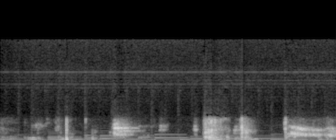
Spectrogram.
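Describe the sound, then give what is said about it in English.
A dog barks several times in loud, irregular bursts, with sharp clacks and short pauses between them and no one talking. “Like, is there a place that you could talk with where the dog is not there?”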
